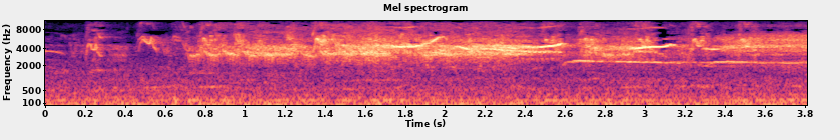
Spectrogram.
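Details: Bright, busy bird chirping, high and rapid, joined by a long, level, clear whistle during the second half.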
